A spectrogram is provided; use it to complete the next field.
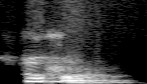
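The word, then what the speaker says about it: صفر: Nah, ada bilangan sebelum 1, 0, itu bahasa Arabnya sufur. Sufur. Sifar, sufur bacanya. Tulisannya short faro, nanti saya tulis sifar. Bahasa amiyahnya dibaca sufur.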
